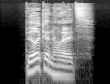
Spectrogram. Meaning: birch wood
- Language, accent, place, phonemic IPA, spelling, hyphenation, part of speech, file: German, Germany, Berlin, /ˈbɪʁkn̩ˌhɔlt͡s/, Birkenholz, Bir‧ken‧holz, noun, De-Birkenholz.ogg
